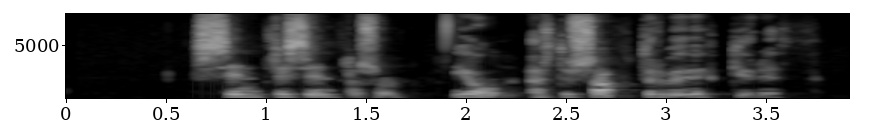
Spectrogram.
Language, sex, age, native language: Icelandic, female, 30-39, Icelandic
